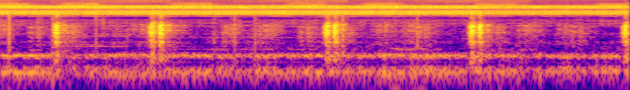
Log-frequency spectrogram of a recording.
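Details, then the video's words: A frog croaks at night while drizzling rain falls: single rough, clipped notes spaced about a second apart, partly masked by a dense, unbroken high cricket trill. "SUARA KODOK HUJAN GERIMIS"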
